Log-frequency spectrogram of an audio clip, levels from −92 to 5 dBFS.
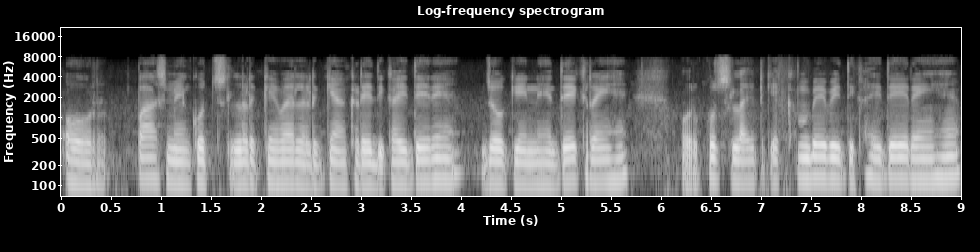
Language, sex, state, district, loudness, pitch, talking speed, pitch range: Hindi, male, Rajasthan, Bikaner, -14 LUFS, 120 Hz, 180 wpm, 110-130 Hz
